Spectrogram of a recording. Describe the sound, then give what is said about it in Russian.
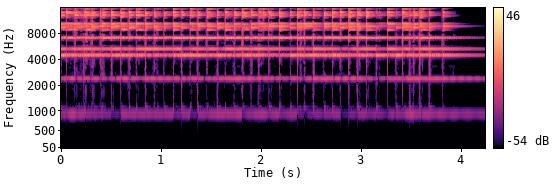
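A small bell rings at a church liturgy in a rapid, continuous high-pitched trill of many quick strikes, then fades away at the end. “Среди мертвой тишины зазвенел колокольчик.”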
